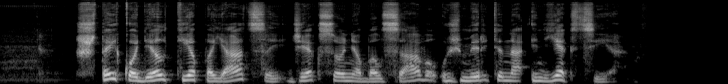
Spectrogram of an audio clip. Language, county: Lithuanian, Utena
